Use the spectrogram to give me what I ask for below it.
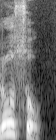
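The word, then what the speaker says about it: Rousseau: Hobs, lock and russo. The pronunciation is Russo.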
